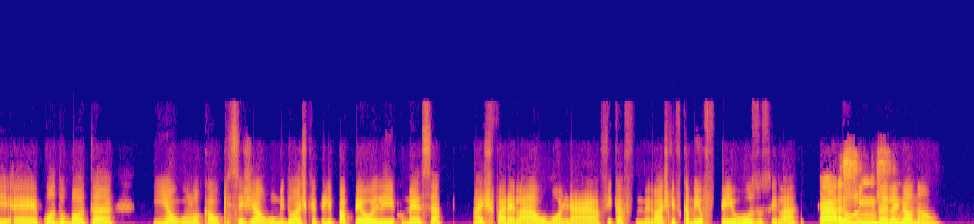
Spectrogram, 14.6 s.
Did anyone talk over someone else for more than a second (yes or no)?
yes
